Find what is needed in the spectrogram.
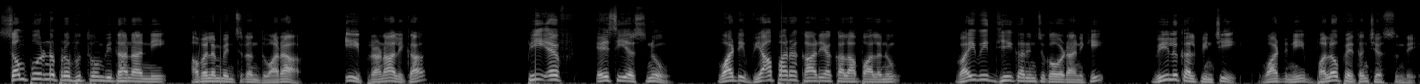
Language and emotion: Telugu, neutral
